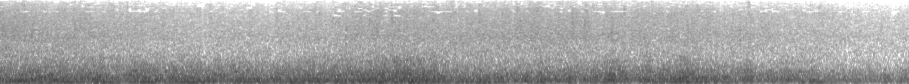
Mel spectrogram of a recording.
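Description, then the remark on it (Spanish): A thunderstorm with heavy rain pouring steadily and deep rumbling thunder rolling underneath, loud and continuous throughout, with no voices. “Y no tardó en caer una furiosa tormenta.”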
